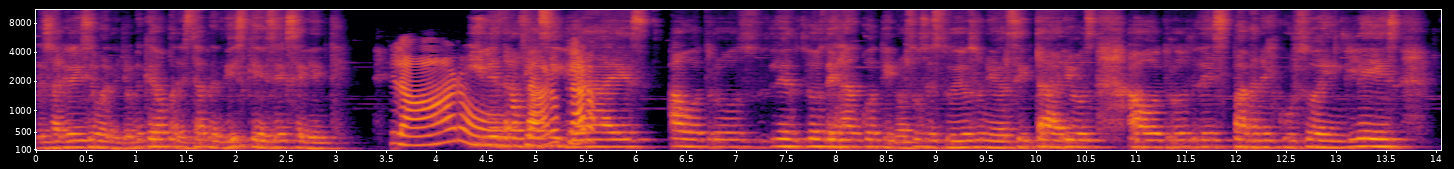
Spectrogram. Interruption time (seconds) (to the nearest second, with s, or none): 4 s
